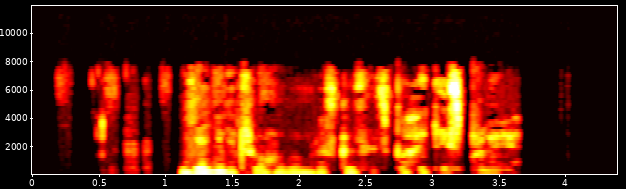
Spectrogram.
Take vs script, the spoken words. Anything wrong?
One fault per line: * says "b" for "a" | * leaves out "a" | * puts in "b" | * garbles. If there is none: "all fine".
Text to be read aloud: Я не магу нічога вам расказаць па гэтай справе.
* leaves out "магу"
